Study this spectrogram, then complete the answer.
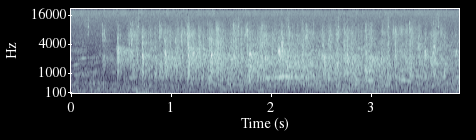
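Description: Quiz-show audience at a secondary-school semi-final applauding a correct answer, a steady, dense burst of clapping with crowd murmur that fills the whole stretch at a fairly loud, even level.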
